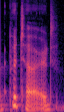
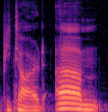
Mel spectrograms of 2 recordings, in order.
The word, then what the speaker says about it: petard: guy hang himself hoist himself by his own petard. Or petard. Yeah, that's how you pronounce. But where I'm from, you pronounce it petard.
